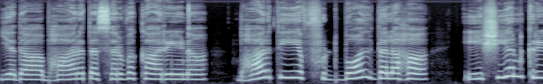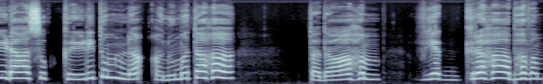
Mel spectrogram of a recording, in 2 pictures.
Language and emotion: Sanskrit, sad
